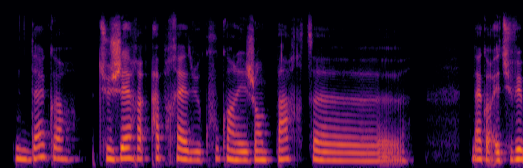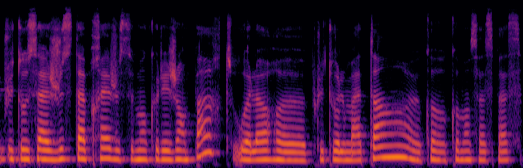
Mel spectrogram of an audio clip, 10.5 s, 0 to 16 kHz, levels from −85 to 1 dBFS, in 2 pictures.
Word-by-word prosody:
D'accord. 220 +1 -1 0.3
Tu 220 - +1
gères, 225 +1 +5
après 225 -2 +1
du 185 0 -3
coup, 185 +4 -11
quand 215 -2 0
les 185 -1 +2
gens 190 +1 +1
partent? 205 +2 -4
Heu, 175 -2 -2 0.7
d'accord 210 -1 0
et 175 - +2
tu 180 +3 -3
fais 210 - +6
plutôt, 205 0 0
ça 205 0 +4
juste 210 +2 0
après, 220 +1 +2
justement 200 -1 -1
que 200 +1 -4
les 195 0 +2
gens 195 0 +1
partent 345 - -3
ou 200 - -2
alors, 195 +1 +2
heu, 180 -2 +2
plutôt 190 +2 -2
le 185 - +1
matin? 230 +8 +1
Heu, - - -3
co 180 0 -2
comment 190 +1 -3
ça 185 -1 -4
se 180 - -11
passe? 185 +1 -6
200 Hz, 205 wpm, -31 LUFS, 185-215 Hz, 0.7 s, fais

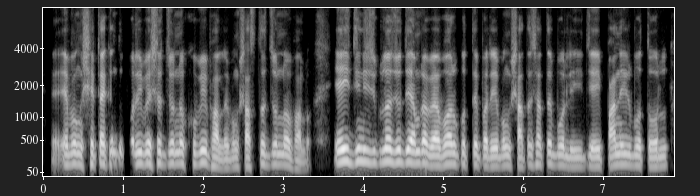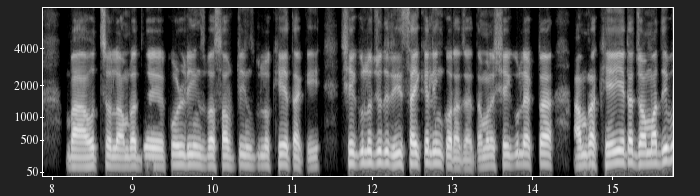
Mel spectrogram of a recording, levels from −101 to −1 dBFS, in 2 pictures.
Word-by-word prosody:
এ - - -9
এবং 150 +2 -1
সেটা 150 +1 0
কিন্তু 160 -1 -6
পরিবেশের 155 0 -1
জন্য 155 0 -1
খুবই 160 +2 0
ভালো 110 -4 0
এবং 110 +2 -7
স্বাস্থ্যের 130 +5 -3
জন্যও 140 -3 -1
ভালো। 90 -4 -7 0.4
এই 180 - +8
জিনিসগুলা 175 -1 +1
যদি 170 0 0
আমরা 160 0 +3
ব্যবহার 140 +3 +4
করতে 145 -1 -3
পারি 125 -1 0
এবং 125 +2 -3
সাথে, 115 +4 -3
সাথে 145 +2 -3
বলি 120 -4 -3
যে - - -4
এই 120 - -2
পানির 140 +2 0
বোতল 120 -2 -3 0.5
বা 120 - +6 0.2
হচ্ছে 125 - -2
হলো 125 -1 +3
আমরা 125 +1 +3
যে 130 - +3 0.2
কোল্ড 140 0 +3
ড্রিংকস 135 -2 0
বা 130 - +5
সফট 125 -3 +2
ড্রিংকস 130 -3 -3
গুলো 130 0 -2
খেয়ে 140 -1 +1
থাকি 110 +1 -4 0.4
সেগুলো 155 +1 +1
যদি 165 -1 +2
recycling 150 +1 +2
করা 110 -4 +3
যায় 100 -1 -4
তার 110 - -4
মানে 130 0 0
সেগুলো 140 +2 -2
একটা 145 +3 +1 0.4
আমরা 135 +3 +3
খেয়েই 150 +4 +4
এটা 165 0 +4
জমা 150 +1 +5
দিব 185 +2 +4
140 Hz, 205 wpm, -21 LUFS, 125-155 Hz, 0.5 s, এই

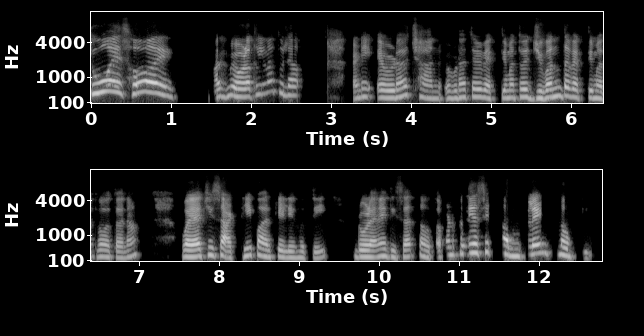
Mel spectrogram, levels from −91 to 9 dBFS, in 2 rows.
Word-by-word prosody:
तू 355 +3 +5
आहेस 390 -5 +3
होय. 370 -1 +7 0.7
अरे, 245 +1 -3
मी 285 - -1
ओळखलं 255 +6 +1
ना 395 - -7
तुला. 300 -4 -4 0.7
आणि 245 +5 -6
एवढा 225 +4 0
छान, 210 -4 -7
एवढं 215 +3 -3
ते 245 -1 0
व्यक्तिमत्व, 220 +2 -3
जिवंत 235 +7 +1
व्यक्तिमत्व 220 -4 -4
होतं 180 -3 -4
ना. 195 +4 -6 0.6
वयाची 205 +4 +6
60ही 220 -1 0
पार 215 -5 +2
केली 175 -3 -2
होती, 170 0 -8 0.4
डोळ्याने 195 +2 +2
दिसत 195 +1 -3
नव्हतं, 185 -4 -4
पण 245 - -2
कधी 290 +3 +1
अशी 310 +2 +1
कंप्लेंट 270 +1 +3
नव्हती. 205 -9 -2
225 Hz, 145 wpm, -23 LUFS, 200-270 Hz, 0.7 s, होय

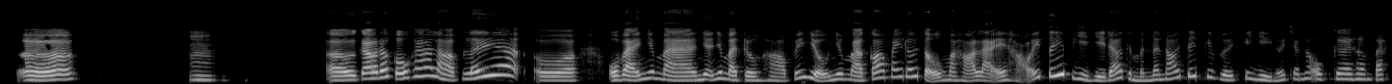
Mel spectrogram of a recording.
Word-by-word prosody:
Ừ. 210 +5 +4 1.1
Ừm. 205 -1 -6 1.1
Ừ, 195 +2 +4
câu 265 +2 +7
đó 330 +3 +5
cũng 275 -3 +3
khá 380 +2 0
là 335 - +1
hợp 205 0 0
lý 305 +11 +4 0.2
á. 395 - -2
Ừ, 185 -1 0 0.3
ủa, 195 - +2
vậy 205 -2 +3
nhưng 275 +1 -3
mà 195 -4 +1
nh 210 - -3
nhưng 280 -2 -2
mà 205 -2 +2
trường 190 -2 -3
hợp 180 -1 -9
ví 320 +5 -2
dụ 165 - +2
như 240 +6 -1
mà 215 -5 -1
có 285 +11 -1
mấy 345 +2 -6
đối 365 +1 -2
tượng 190 - -1
mà 200 - -4
họ 170 -3 -4
lại 195 0 -1
hỏi 200 - -6
tiếp 435 +5 +7
gì 250 -6 -5
gì 180 -2 -2
đó 285 - -1
thì - - -6
mình 180 0 -6
nên 220 +1 -5
nói 270 +7 -4
tiếp 385 0 -2
cái 335 -2 -6
về 215 -6 -3
cái 275 - -8
gì 210 -6 -4
nữa 180 +3 -8
cho 245 +1 -9
nó 270 +3 -9
ô 240 - -5
kê 245 -2 -2
hơn 240 0 -6
ta? 225 0 -6
225 Hz, 230 wpm, -26 LUFS, 195-280 Hz, 1.1 s, câu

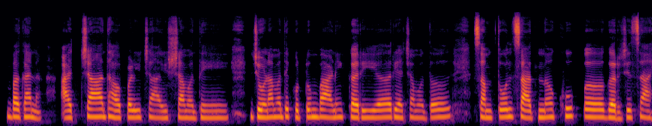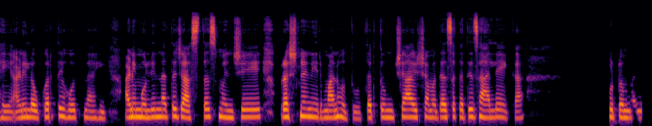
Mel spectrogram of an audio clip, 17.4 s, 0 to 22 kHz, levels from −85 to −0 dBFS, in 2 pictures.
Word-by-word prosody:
बघा 210 0 +3
ना, 190 -4 -2 0.3
आजच्या 210 +3 +2
धावपळीच्या 195 0 0
आयुष्यामध्ये, 185 0 -3 0.4
जीवनामध्ये, 205 +1 +2
कुटुंब 205 +1 0
आणि 200 0 +2
करिअर 195 +1 +3
याच्यामध्ये 195 +1 -2 0.4
समतोल 205 +1 +1
साधणं 195 0 +4
खूप 225 0 -2
अ, 200 -1 +4
गरजेचं 190 +2 +2
आहे 180 -2 -3
आणि 185 +3 -3
लवकर 200 +1 0
ते 225 - +2
होत 195 -2 -2
नाही 180 -3 -7 0.3
आणि 200 +2 +2
मुलींना 205 +1 +1
तर - - +2
जास्तच, 210 +2 +4
म्हणजे 205 0 -1 0.3
प्रश्न 205 +2 +2
निर्माण 190 -2 -1
होतो. 170 -5 -5
तर 185 - +2
तुमच्या 195 +1 -2
आयुष्यामध्ये 200 -1 -1
असं 195 +2 +4
कधी 205 +1 -1
झालंय 200 -1 -2
का? 180 0 -7 1.2
कुटुंबाला 190 -2 -3
195 Hz, 130 wpm, -25 LUFS, 190-205 Hz, 1.2 s, साधणं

